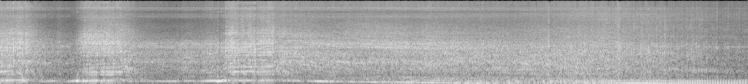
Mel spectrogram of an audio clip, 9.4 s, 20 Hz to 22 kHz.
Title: 740 turbo weird misfire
